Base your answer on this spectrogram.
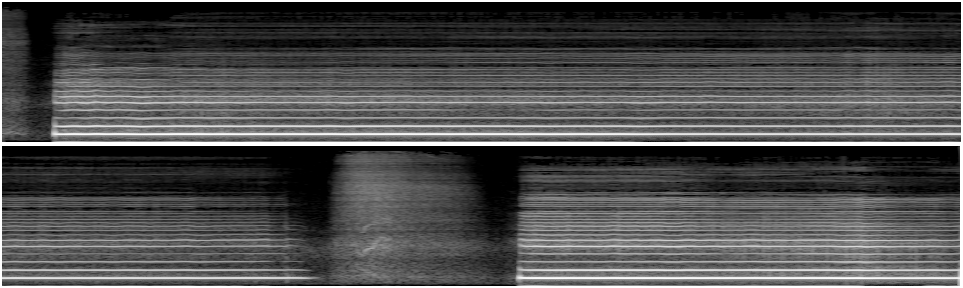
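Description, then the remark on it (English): A steady, sustained hum on one low pitch, humming out the breath in a breathing exercise, holds for about twelve seconds, broken by a brief, audible long breath in before the humming resumes at the same level. “Wherever you're at, we'll take one more long breath in and a hum the breath out, and that'll be the final one.”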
